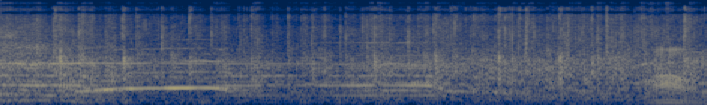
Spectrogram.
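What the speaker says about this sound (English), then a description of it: "Wow, that was raucous, man. rapturous applause." Rapturous applause from a crowd at a Democrats of the Year political event, with dense clapping and some cheering throughout, close and steady over a low murmur.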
